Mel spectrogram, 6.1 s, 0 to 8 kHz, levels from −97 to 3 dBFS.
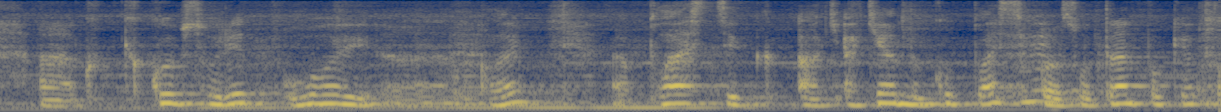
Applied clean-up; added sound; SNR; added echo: none; none; none; reverberation time 0.4 s.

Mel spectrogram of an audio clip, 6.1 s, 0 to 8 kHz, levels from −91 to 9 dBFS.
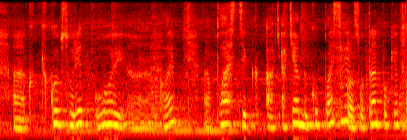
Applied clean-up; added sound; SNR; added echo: none; none; none; none.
